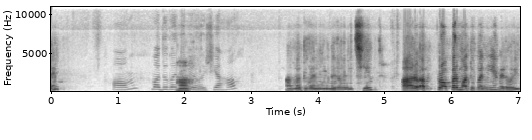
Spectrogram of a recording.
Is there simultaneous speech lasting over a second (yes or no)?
no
